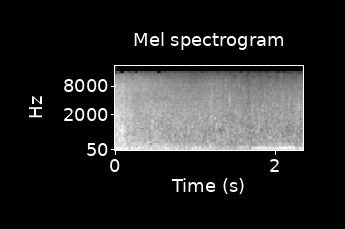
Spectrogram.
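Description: A torrent of floodwater rushing and splashing, with a low rumble, loudest at the start and easing off.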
